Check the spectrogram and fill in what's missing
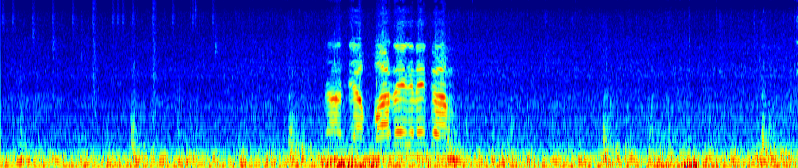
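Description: Steady broadband rain hiss fills the whole clip in Satara, with someone talking briefly over it partway through.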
